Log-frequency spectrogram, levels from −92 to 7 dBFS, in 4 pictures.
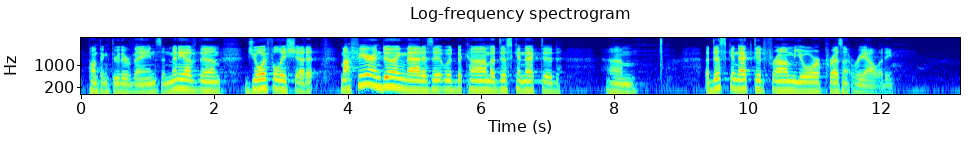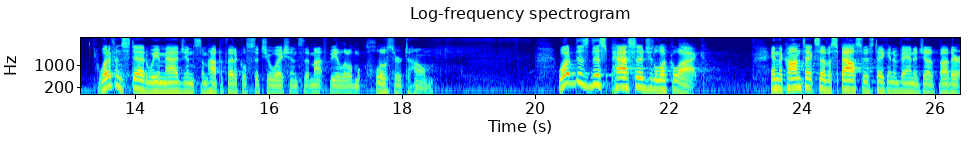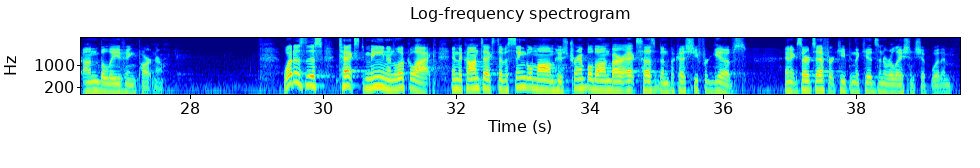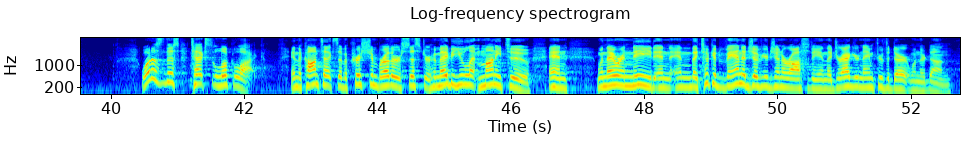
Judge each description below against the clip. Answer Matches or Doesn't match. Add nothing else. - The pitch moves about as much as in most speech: Doesn't match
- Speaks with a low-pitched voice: Doesn't match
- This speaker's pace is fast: Doesn't match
